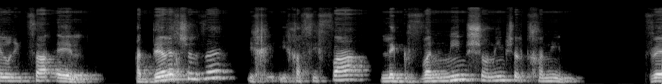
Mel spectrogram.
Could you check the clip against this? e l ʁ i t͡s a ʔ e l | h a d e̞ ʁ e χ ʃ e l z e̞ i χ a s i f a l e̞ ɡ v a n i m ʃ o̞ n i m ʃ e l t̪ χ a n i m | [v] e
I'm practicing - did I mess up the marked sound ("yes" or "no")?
no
